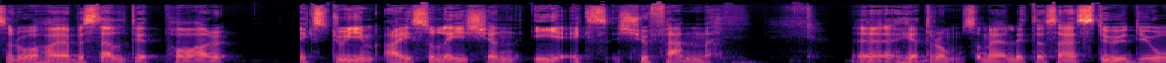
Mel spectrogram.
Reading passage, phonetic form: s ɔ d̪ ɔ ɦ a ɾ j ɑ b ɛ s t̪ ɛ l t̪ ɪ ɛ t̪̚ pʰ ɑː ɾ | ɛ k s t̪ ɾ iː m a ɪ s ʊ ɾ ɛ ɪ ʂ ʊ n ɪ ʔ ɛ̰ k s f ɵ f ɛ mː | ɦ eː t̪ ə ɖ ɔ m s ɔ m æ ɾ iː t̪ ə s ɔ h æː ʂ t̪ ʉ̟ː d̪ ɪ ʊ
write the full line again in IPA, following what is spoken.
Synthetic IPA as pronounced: s ɔ d̪ ɔ ɦ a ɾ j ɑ b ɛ s t̪ ɛ l t̪ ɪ ɛ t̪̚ pʰ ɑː ɾ | ɛ k s t̪ ɾ iː m a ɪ s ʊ l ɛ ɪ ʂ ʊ n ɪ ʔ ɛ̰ k s ɕ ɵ f ɛ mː | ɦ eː t̪ ə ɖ ɔ m s ɔ m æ ɭ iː t̪ ə s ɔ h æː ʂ t̪ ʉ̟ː d̪ ɪ ʊ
